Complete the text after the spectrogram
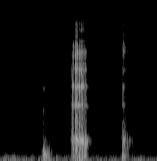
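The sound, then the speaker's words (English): A burp in three quick bursts: a short low gulp, then a longer, louder belch, and a final brief one, with near silence around them and no talking. “I'm gonna burp too, apparently.”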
